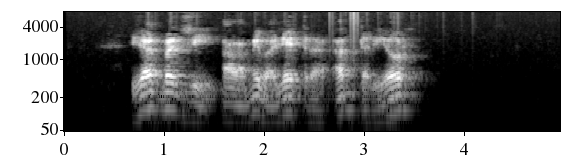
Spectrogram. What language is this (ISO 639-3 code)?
cat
